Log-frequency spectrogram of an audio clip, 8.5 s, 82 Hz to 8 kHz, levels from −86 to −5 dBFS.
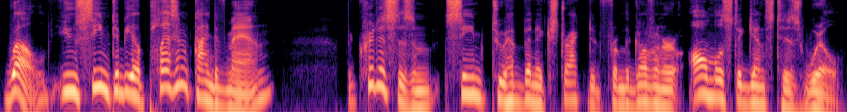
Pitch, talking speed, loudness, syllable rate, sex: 135 Hz, 170 wpm, -21 LUFS, 4.6 syllables/s, male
